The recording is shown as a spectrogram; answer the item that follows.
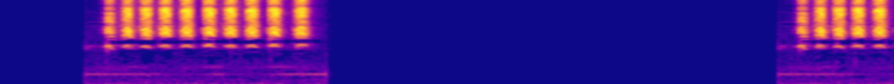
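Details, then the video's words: Bullock's oriole, Icterus bullockii: a dry, grating rattle of roughly nine quick even pulses, then silence for over two seconds before the rattle starts again; no other sounds. "Bullock's Oriole Bird Singing, Sound, Calling, Chirp"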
